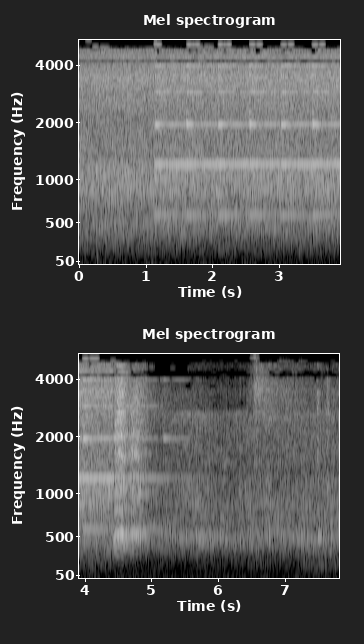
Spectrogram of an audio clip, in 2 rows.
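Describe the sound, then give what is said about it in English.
A passenger train, train number 22 on track 2, for Chicago, rumbles steadily, with a sustained high tonal whine layered over the noise for several seconds, then a brief hiss before the sound settles to a quieter idle. “Chicago on track 2, train number 22, the Manhattan Limited.”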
